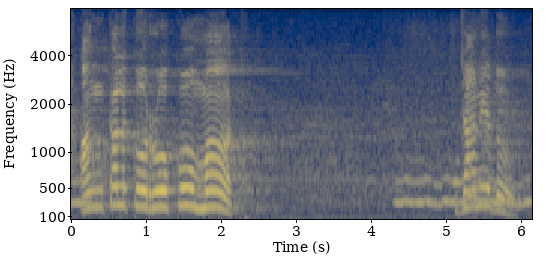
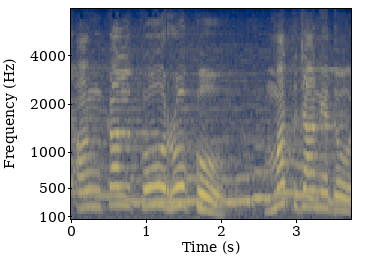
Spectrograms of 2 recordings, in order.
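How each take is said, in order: First: The pause comes after 'मत'. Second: The pause comes before 'मत'.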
